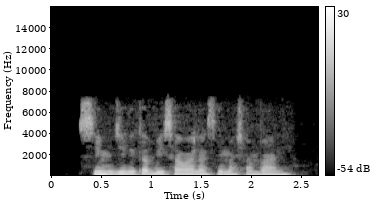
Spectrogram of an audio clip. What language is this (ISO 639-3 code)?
swa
